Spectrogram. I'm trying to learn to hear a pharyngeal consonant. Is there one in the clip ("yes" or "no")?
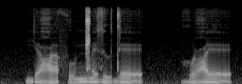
yes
